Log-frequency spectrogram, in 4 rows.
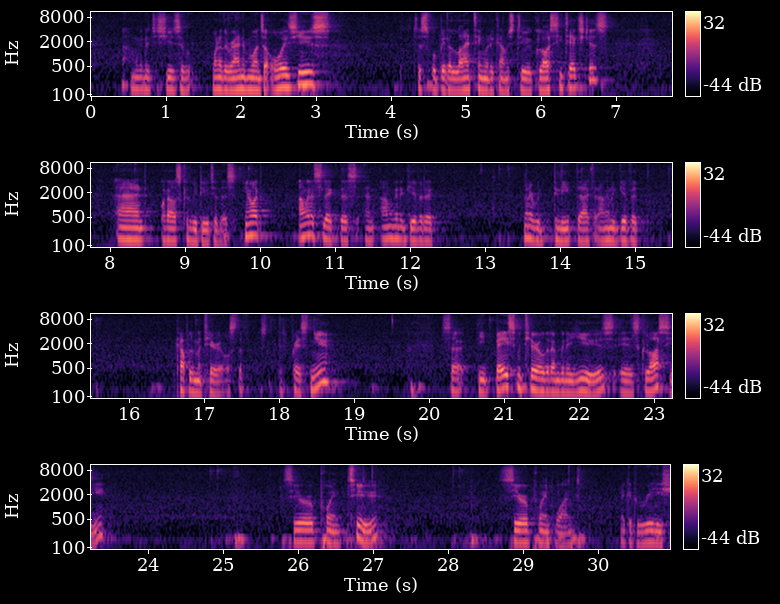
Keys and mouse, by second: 5.7 middle click, 7.0-8.5 middle drag, 9.9 click, 13.4 click, 15.5 click, 16.9 click, 17.9 click, 18.4 click, 20.7-23.0 drag, 25.0-30.9 drag.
